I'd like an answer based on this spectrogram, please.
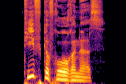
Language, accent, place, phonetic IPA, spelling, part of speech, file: German, Germany, Berlin, [ˈtiːfɡəˌfʁoːʁənəs], tiefgefrorenes, adjective, De-tiefgefrorenes.ogg
- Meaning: strong/mixed nominative/accusative neuter singular of tiefgefroren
